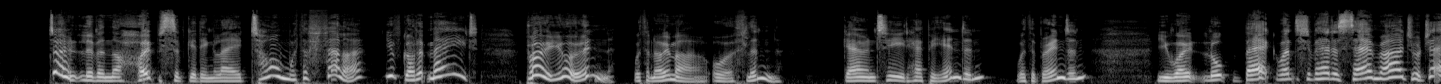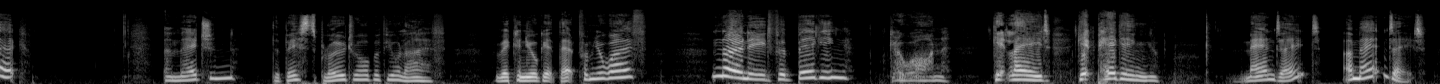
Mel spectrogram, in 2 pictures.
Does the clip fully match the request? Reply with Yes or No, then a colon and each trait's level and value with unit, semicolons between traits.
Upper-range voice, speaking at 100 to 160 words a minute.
Yes: high, 205 Hz; average, 145 wpm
